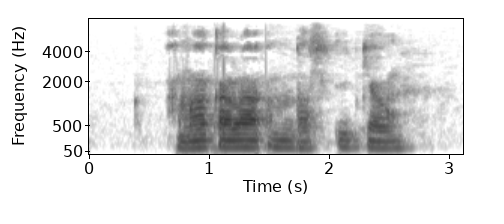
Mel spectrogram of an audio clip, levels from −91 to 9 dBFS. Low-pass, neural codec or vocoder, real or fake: 7.2 kHz; none; real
